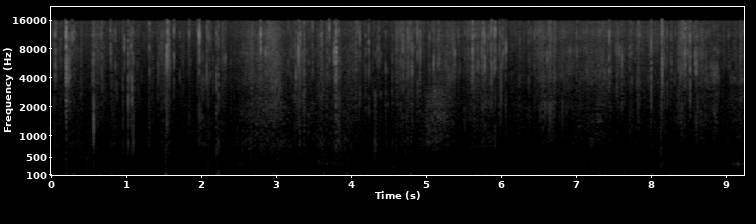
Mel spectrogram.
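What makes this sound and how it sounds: Fingertips and short nails squeeze and crinkle a thin, clear plastic rain cover folded into a flat, hollow, empty square resting on a white table. A steady, quiet stream of crisp crackles and rustles with bright, sharp snaps continues throughout, with no pauses.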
